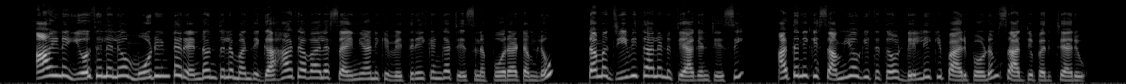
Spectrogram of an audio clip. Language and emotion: Telugu, neutral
